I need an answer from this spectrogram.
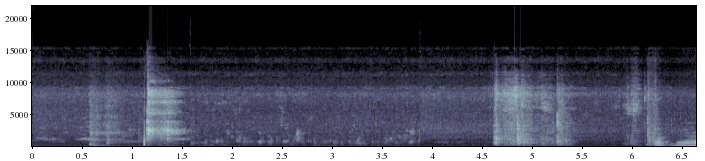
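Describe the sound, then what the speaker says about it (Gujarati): Puri frying in hot oil with a quiet bubbling sizzle, broken by the clatter of a utensil against the pan at intervals. "આ રીતના આપણે બીજી પૂરી તળી લઈશું"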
